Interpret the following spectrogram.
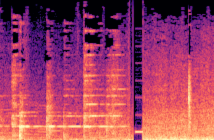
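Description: A light clink of a hard object that rings on with a few clear high tones for about a second. Then the sound cuts out abruptly and comes back as a low, steady rumble.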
